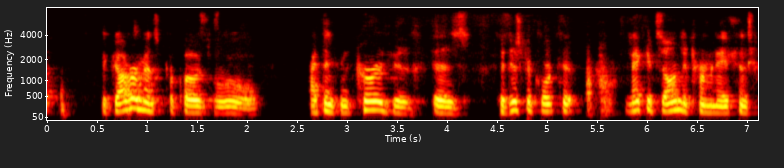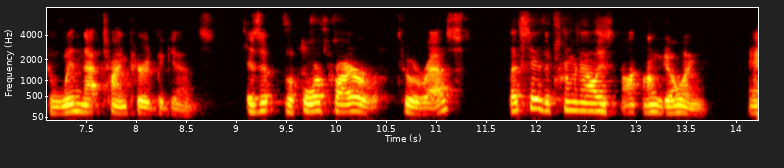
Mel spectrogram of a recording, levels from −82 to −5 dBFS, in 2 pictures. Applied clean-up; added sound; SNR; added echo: neural mask model Resemble Enhance denoiser.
